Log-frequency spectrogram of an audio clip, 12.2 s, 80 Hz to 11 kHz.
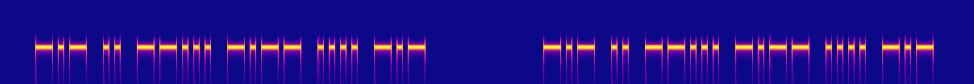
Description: Morse code, heard as a keyed tone, about 17 wpm, 700 Hz. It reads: KI7YHK KI7YHK
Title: USA Call Signs - 6 Characters - Repeated 3x - 17wpm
